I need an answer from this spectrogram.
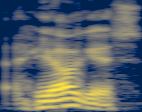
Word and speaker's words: Jurgis: married and married to jurus pronounced hogus of all men to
